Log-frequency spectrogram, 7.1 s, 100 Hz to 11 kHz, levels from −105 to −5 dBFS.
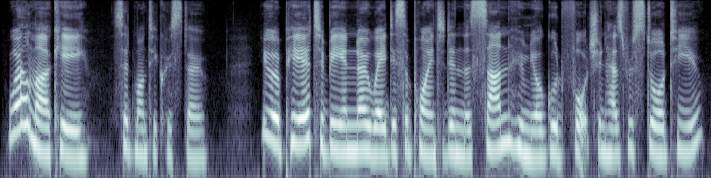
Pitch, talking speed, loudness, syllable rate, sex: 210 Hz, 200 wpm, -19 LUFS, 5.7 syllables/s, female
